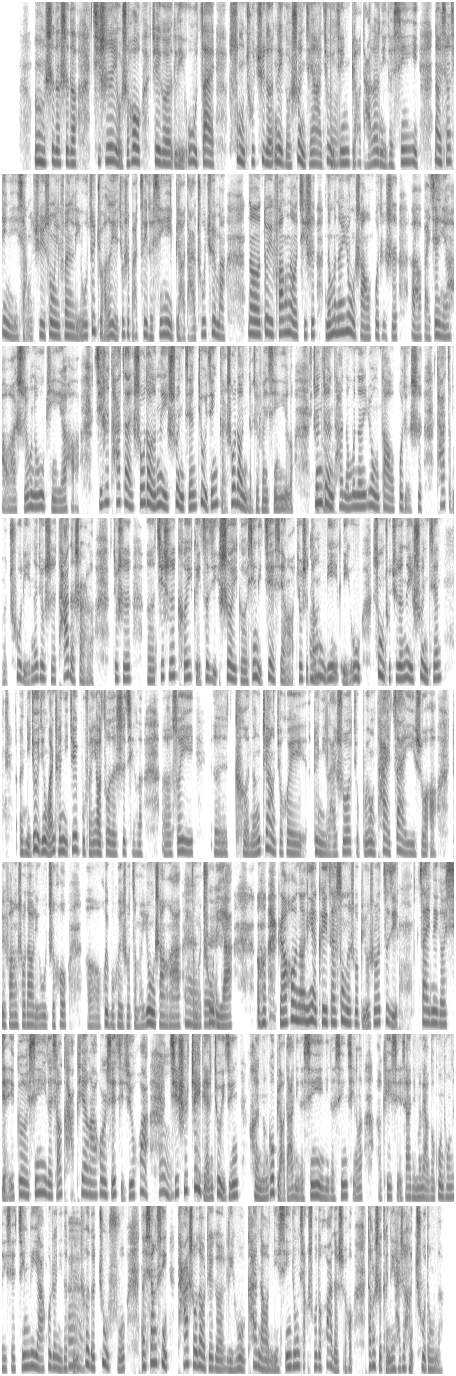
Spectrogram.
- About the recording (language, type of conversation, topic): Chinese, advice, 如何才能挑到称心的礼物？
- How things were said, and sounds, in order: other background noise; laughing while speaking: "你这部分要做的事情了"; laughing while speaking: "嗯，然后呢"; laughing while speaking: "对"; joyful: "你也 可以在送的时候"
